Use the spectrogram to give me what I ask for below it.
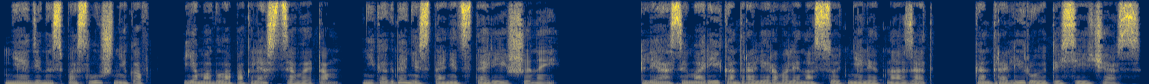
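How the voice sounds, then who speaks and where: A man narrating a fantasy novel in a steady, measured audiobook reading. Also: medium pitch, no room sound.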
